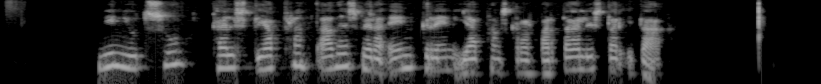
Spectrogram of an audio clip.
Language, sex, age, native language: Icelandic, female, 70-79, Icelandic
